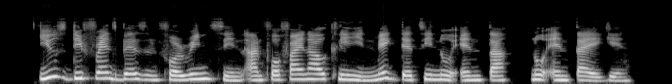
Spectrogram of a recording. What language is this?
Nigerian Pidgin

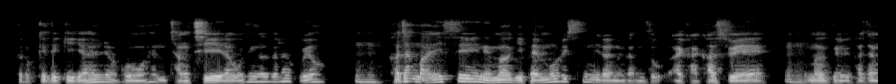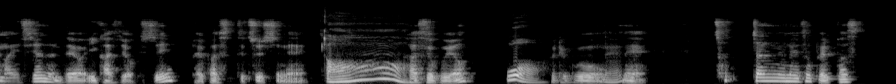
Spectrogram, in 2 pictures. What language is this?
Korean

